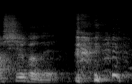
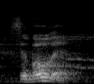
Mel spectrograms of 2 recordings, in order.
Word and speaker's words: Shibboleth: they said unto him say now Shibboleth and he said Cibola for he could not frame the to pronounce it right now this is all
